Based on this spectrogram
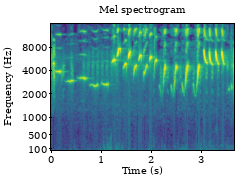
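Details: Oriental magpie-robin lure song for getting kacer to sing: steady mid-pitched whistled notes at first, then a quickening series of high, looping, rising whistles repeated in rapid succession.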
